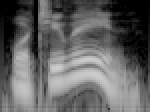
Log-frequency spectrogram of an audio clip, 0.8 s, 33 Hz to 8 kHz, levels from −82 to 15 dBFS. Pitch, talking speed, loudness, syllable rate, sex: 135 Hz, 320 wpm, -13 LUFS, 6.2 syllables/s, male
